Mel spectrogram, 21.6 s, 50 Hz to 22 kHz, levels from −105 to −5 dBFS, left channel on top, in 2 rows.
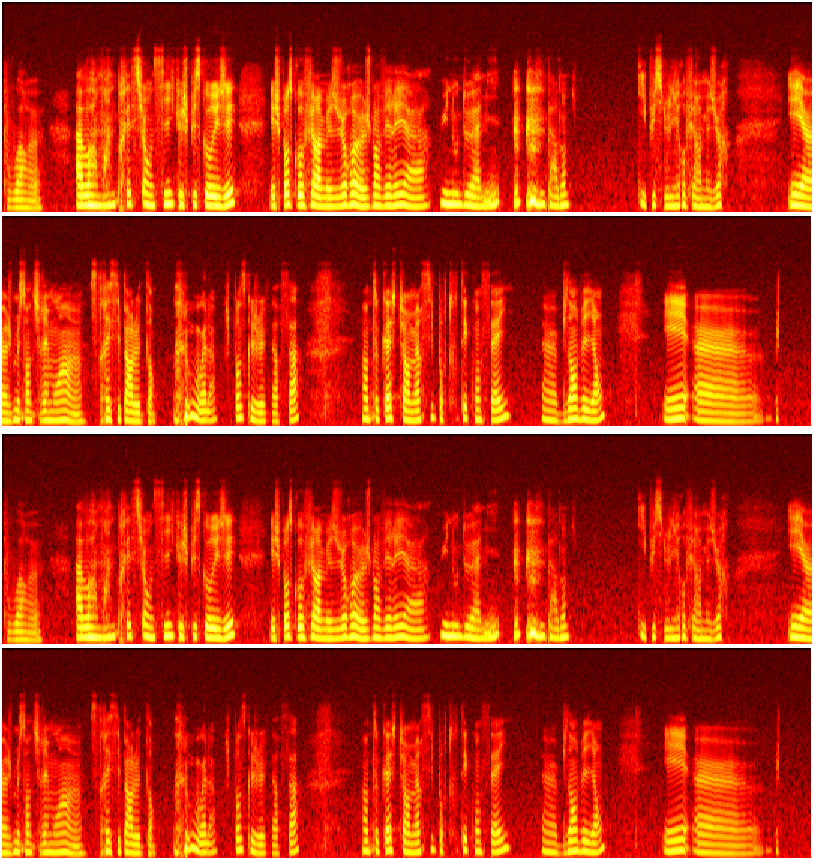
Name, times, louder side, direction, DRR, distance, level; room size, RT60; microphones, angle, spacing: voice 1, 0.0-7.6 8.5-10.2 10.5-15.3 15.6-17.6 18.0-19.3 19.6-21.2, left 3 dB, 30° left, 0.5 m, -25 dB
head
